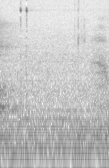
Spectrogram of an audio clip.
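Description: Two quick, sharp computer mouse clicks sound close together near the start, followed by a fainter click a moment later over a quiet room hum.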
